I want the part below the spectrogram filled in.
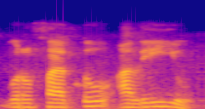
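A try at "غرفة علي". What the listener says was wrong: aliyin. Nah, yang kata keduanya kasrah ya. Gurfatu aliyin.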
